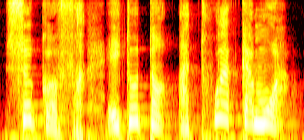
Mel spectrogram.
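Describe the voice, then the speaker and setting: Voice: medium pitch, sing-song, moderate pace, voice pushed up. A storyteller voicing a bossy little girl kitten who protests indignantly in a storybook. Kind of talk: storybook reading.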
